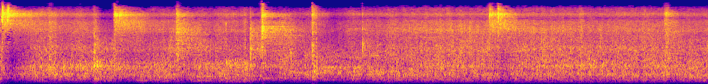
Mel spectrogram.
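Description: Skateboard wheels rolling steadily across a smooth skatepark floor, with several sharp clacks of the board scattered through.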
